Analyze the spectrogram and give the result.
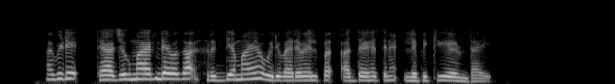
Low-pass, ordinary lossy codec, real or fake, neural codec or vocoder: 5.4 kHz; Opus, 16 kbps; real; none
